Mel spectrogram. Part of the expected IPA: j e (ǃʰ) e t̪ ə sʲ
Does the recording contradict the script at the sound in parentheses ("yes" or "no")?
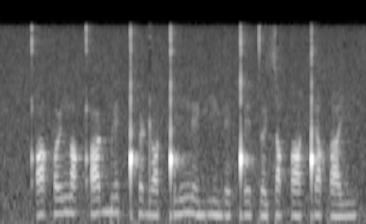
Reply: yes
